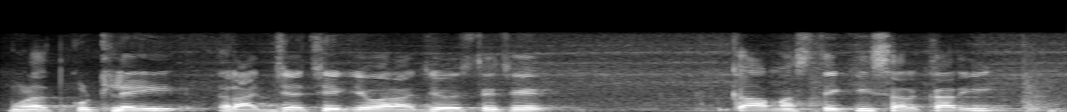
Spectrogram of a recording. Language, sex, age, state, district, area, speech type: Marathi, male, 18-30, Maharashtra, Aurangabad, urban, spontaneous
